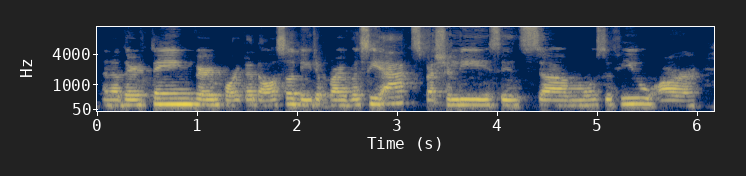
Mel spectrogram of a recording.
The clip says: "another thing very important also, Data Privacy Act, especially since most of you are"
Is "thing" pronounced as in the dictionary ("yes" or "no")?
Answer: no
